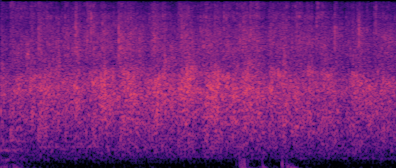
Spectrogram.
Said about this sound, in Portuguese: Você está aí ainda? Aplauda o Senhor.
